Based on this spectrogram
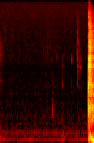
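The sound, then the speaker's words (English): Near silence with a faint low hum, then a single sharp, loud, deliberately made cough bursts out right at the end and is cut off abruptly. “I'm just going to do a cough.”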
